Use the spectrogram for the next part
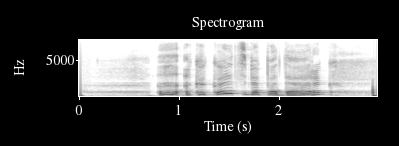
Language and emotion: Russian, positive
